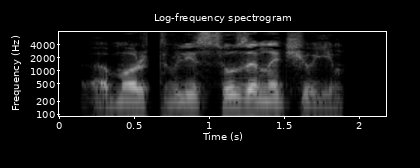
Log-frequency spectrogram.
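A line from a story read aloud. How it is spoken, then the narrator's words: Tentative suggestion. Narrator (Russian): предложил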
